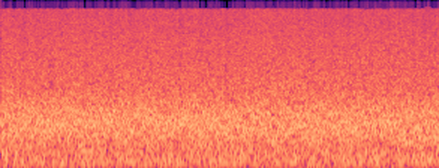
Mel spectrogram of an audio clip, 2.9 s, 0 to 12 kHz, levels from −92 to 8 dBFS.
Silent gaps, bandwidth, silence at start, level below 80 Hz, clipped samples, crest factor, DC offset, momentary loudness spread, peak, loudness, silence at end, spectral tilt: none; 12 kHz; 0 s; -22 dBFS; 2%; 4 dB; under 0.1%; 0 LU; 0 dBFS; -3 LUFS; 0 s; -2.5 dB/octave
